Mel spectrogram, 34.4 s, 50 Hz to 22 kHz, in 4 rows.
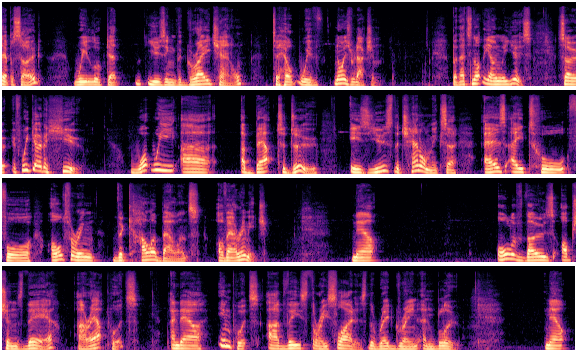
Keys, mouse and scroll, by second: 9.2 click, 25.2 click, 28.7 click.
